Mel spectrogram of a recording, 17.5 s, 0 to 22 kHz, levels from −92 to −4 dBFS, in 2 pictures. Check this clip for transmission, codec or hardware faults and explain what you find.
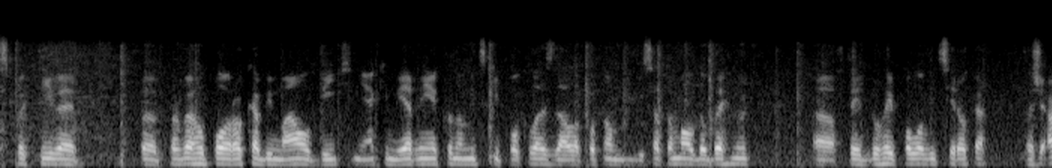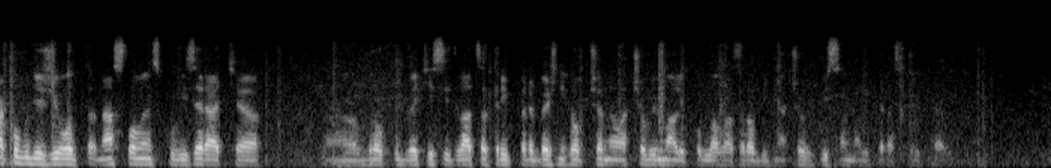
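Noise suppressor artifacts run through the whole speech clip, and the suppressor also cuts the speech in four stretches.

Noise suppressor artifacts are present throughout. The suppressor pulls the steady room noise down by about 18 dB frame by frame, so the background drops away in pauses and swells back beneath speech. This is unlike a codec's steady band-limited haze.

Speech cut by the noise suppressor occurs between 1.17 and 6.24 s, 6.77 and 8.88 s, 9.49 and 10.92 s, and 11.45 and 16.7 s. The suppressor mistakes quiet speech for noise and turns it down, by about 17, 17, 10 and 19 dB at the deepest. Word edges sound swallowed: well under a second in the first three spans, about two seconds in the last. Unlike a dropout, there's no gap or click, only fading.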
